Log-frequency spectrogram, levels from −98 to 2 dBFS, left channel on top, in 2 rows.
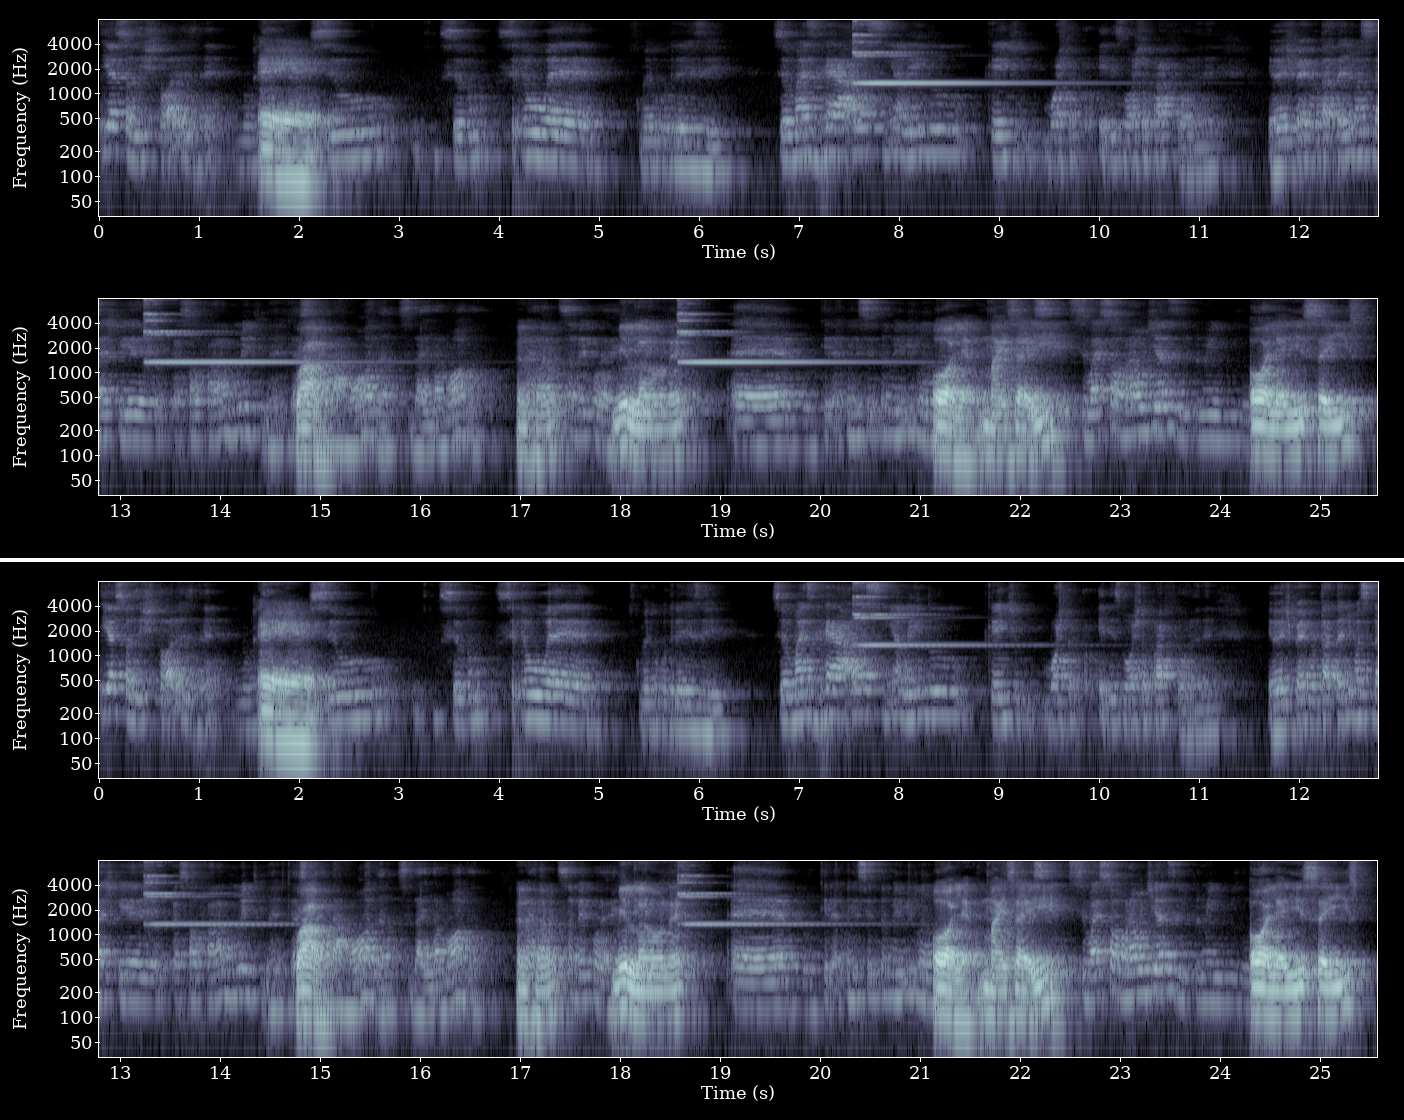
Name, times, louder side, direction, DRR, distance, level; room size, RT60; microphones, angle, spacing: voice 1, 0.0-1.8 2.0-5.0 5.4-6.2 6.7-11.4 11.7-16.6 17.0-18.4 19.1-21.3 21.7-24.4, right 1 dB, 80° right, -2 dB, 1.7 m, -41 dB
voice 2, 1.6-2.2 14.7-15.1 17.0-17.4 17.9-18.6 21.1-22.4 24.3-25.4, right 2 dB, 25° right, 4 dB, 0.4 m, -26 dB
sound 1, 7.5-9.5 13.2-15.3 18.6-20.6, left 6 dB, 15° left, 2.2 m, -38 dB
10.5 x 7.5 x 2.3 m, 0.89 s
head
